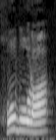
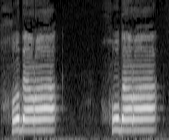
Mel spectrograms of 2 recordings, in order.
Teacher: The qalqala would not adopt the vowel of the previous letter. So I would not say khubura.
